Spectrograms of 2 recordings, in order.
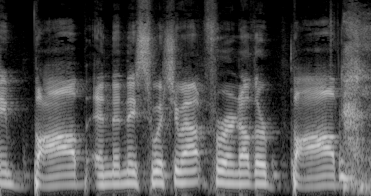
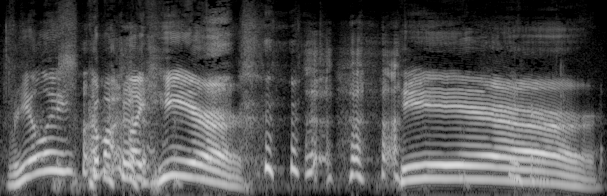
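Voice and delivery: exasperated mockery; 6 semitones higher, 4 dB louder, much slower than usual. Real, not acted. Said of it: "mocking the bad acting".

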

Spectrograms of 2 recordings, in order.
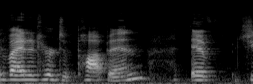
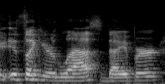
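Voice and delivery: usual speaking voice

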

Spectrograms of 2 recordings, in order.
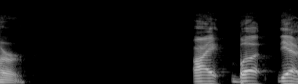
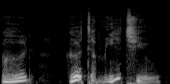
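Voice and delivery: bass taken out of the voice; 3 semitones lower, slower than usual. Retold or imitated. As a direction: drop the bass and speak gently. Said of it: "take the bass out of your voice".

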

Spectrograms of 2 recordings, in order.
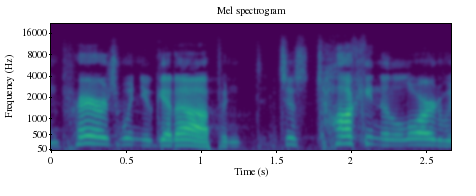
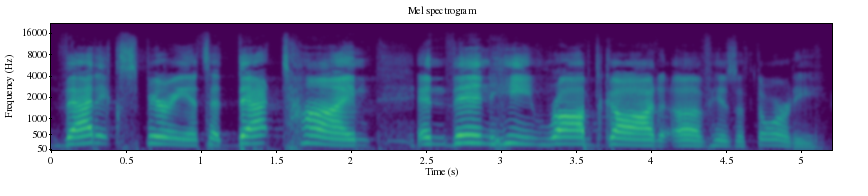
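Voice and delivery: higher and louder, driving each phrase home; preaching at full force; 4 semitones higher, 7 dB louder than usual. Acted. Pastor warning the assembly about Moses, preaching at full force. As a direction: hammer it from the pulpit.

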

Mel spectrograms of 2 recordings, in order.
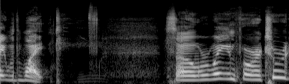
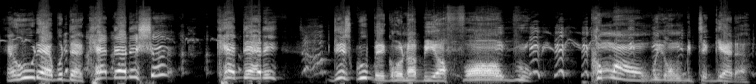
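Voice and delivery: put-on Sambo's Cajun accent; 7 dB louder than usual. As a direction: holler to the group in a Cajun accent. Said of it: "I'm gonna play this dude's accent".

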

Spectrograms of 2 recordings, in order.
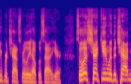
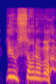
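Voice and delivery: higher, half-laughing retold curse; mock cursing; 8 semitones higher than usual. Host retells cursing at the haunted touch lamp, mock anger. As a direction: act out snapping at the lamp, half in jest. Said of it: "I was all".

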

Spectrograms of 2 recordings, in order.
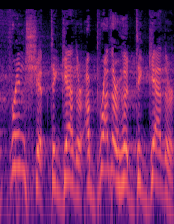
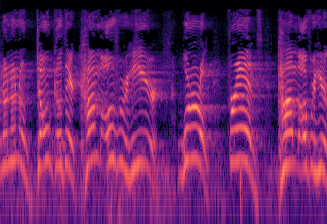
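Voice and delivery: high, pleading holler, much higher; 7 semitones higher than usual. Pretend. Jesus hollering to the world to turn back, high pleading call. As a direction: call out urgently to stop them going. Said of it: "Jesus hollering to the world".

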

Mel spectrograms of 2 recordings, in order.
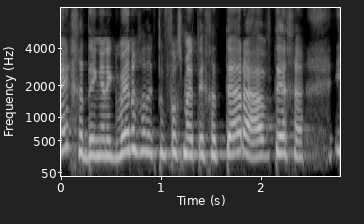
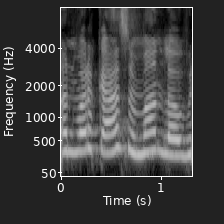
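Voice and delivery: ordinary delivery

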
